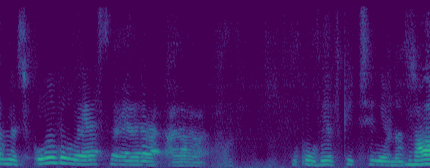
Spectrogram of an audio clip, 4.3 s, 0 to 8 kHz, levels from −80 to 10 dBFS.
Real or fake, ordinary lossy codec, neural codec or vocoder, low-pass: fake; none; codec, 16 kHz, 1 kbps, FreqCodec, smaller model; none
